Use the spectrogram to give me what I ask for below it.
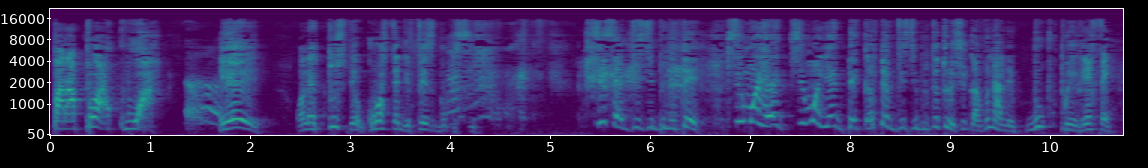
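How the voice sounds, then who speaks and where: This woman has an Ivorian French accent and a husky, fast voice on the high side with big swings in pitch. She's a blogger ranting heatedly into her phone on a Facebook live stream, mocking and scolding amid plenty of laughter.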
